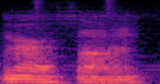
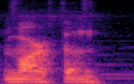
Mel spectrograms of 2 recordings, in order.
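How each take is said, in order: First: The name is said with three full syllables. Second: The name is squeezed into two syllables. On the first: The speaker calls it right. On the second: The speaker calls it wrong.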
